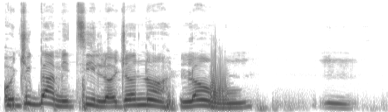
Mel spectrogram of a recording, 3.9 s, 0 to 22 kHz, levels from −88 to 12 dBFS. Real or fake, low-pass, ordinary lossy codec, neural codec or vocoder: real; 19.8 kHz; none; none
